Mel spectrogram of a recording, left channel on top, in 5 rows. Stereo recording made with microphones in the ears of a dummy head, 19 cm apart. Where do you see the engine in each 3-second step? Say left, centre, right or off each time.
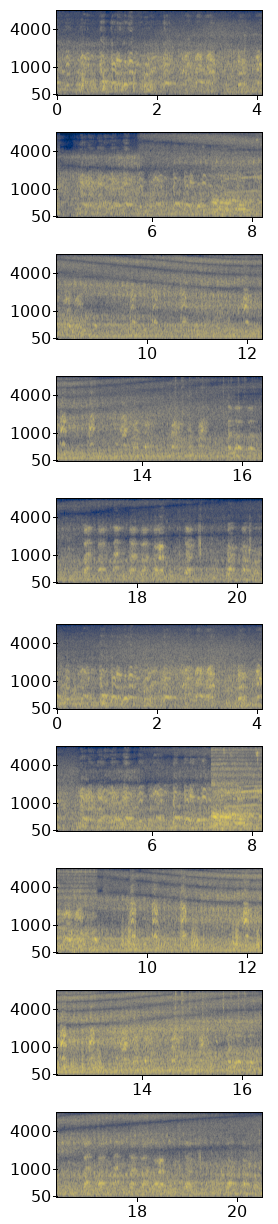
left, left, left, left, right, right, right.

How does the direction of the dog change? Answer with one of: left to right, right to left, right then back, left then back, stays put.
right then back.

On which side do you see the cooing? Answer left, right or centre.
right.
